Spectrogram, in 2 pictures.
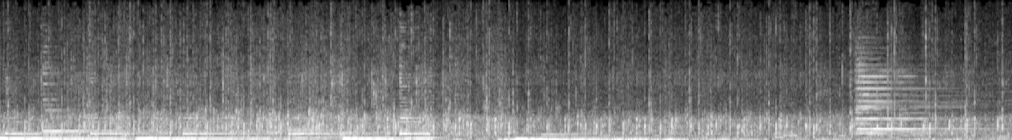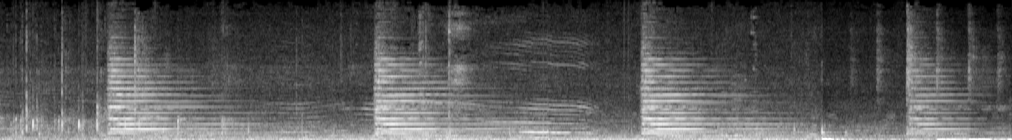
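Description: Music with long held notes, then from about six seconds in bells ringing in four chiming peals, each lasting a second or two.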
